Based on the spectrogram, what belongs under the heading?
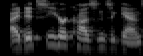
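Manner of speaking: ordinary talk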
